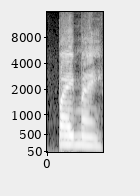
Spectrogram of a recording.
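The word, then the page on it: Pai Mai: patua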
